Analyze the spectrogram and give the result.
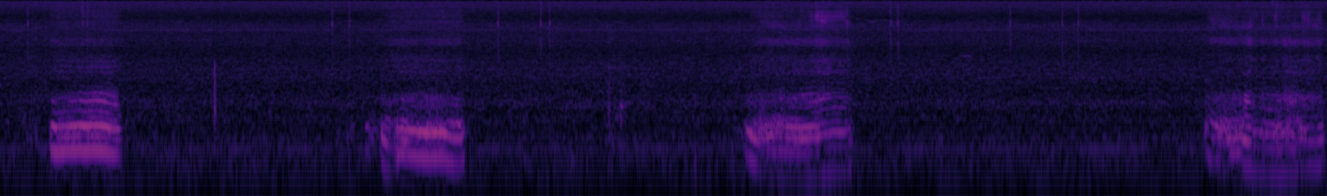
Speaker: what are you snoring like that for, girl? Huh? What are you snoring, girl?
